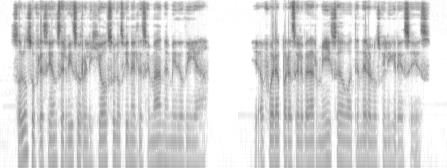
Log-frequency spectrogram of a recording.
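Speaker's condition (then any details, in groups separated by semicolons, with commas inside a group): No condition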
